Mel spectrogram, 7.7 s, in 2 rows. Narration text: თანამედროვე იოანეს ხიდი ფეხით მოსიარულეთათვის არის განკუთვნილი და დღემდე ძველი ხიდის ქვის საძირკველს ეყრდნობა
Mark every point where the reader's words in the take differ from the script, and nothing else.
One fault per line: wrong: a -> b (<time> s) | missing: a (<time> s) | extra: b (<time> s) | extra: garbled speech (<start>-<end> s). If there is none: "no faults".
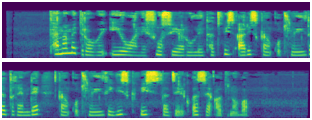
missing: ხიდი ფეხით (1.9 s)
wrong: ძველი -> განკუთვნილი (4.6 s)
